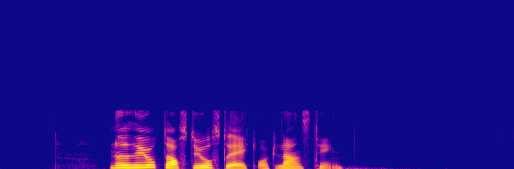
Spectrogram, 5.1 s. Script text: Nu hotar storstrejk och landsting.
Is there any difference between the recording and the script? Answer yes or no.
no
